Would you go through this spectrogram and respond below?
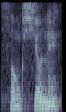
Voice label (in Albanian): "fonctionner", frengjisht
